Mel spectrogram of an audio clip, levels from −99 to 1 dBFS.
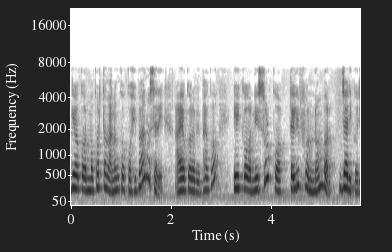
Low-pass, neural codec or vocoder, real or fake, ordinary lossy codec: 7.2 kHz; vocoder, 22.05 kHz, 80 mel bands, WaveNeXt; fake; none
